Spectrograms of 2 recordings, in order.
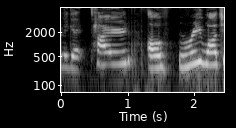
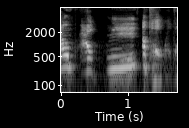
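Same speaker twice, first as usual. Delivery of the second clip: ordinary talk, nothing marked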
